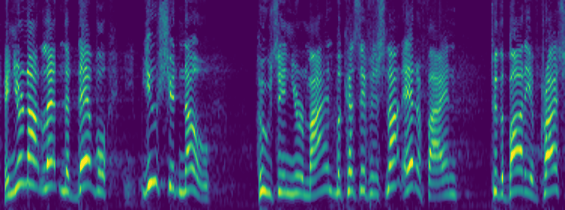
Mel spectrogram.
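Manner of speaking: loud, high, fervent preaching voice; full-force preaching. Acted. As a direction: preach it to the whole church, full voice. Preaching to congregation.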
